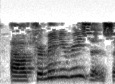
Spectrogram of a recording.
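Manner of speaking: normal talking voice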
